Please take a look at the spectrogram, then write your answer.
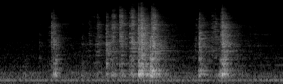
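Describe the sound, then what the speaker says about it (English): A pan being heated on the stove in a chef's kitchen, with a few clinking metal and dish knocks over a steady low kitchen hum. "get my pan a little bit hot. Put a little bit of oil."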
